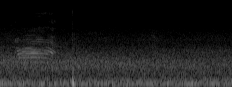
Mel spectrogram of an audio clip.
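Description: A single short bird call near the start, over a steady low background rumble, and one sharp knock just under a second in.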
